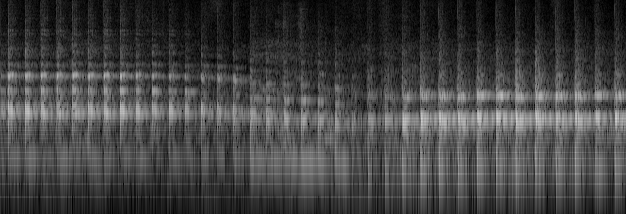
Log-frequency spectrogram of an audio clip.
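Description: Kotsuzumi (Japanese shoulder drum) struck rapidly by hand, about five strokes a second, each stroke ringing with a clear pitch. A little past the middle the pitch steps lower as the grip on the drum's lacing cords changes: squeezing the cords gives the high, sharp 'ta', and releasing them gives the rounder 'pon'.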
